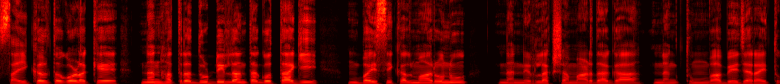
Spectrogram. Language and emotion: Kannada, sad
